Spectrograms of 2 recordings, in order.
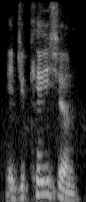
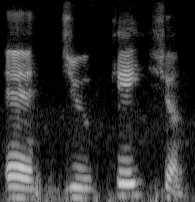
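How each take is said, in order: First: Said in the usual way. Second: Education stretched out slowly, ed-u-ca-tion, each syllable drawn apart. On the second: Shown as a demonstration. Teacher counting the syllables of Education out slowly for the class. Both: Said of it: "It has four syllables".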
